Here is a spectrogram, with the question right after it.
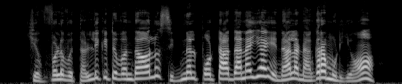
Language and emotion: Tamil, angry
